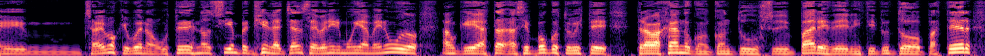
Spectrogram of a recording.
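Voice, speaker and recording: Here is a man with an ordinary speaking voice at a fairly high pitch. His intonation is lively and his pace moderate. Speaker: radio host. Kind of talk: radio interview. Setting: remote broadcast from Florida.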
